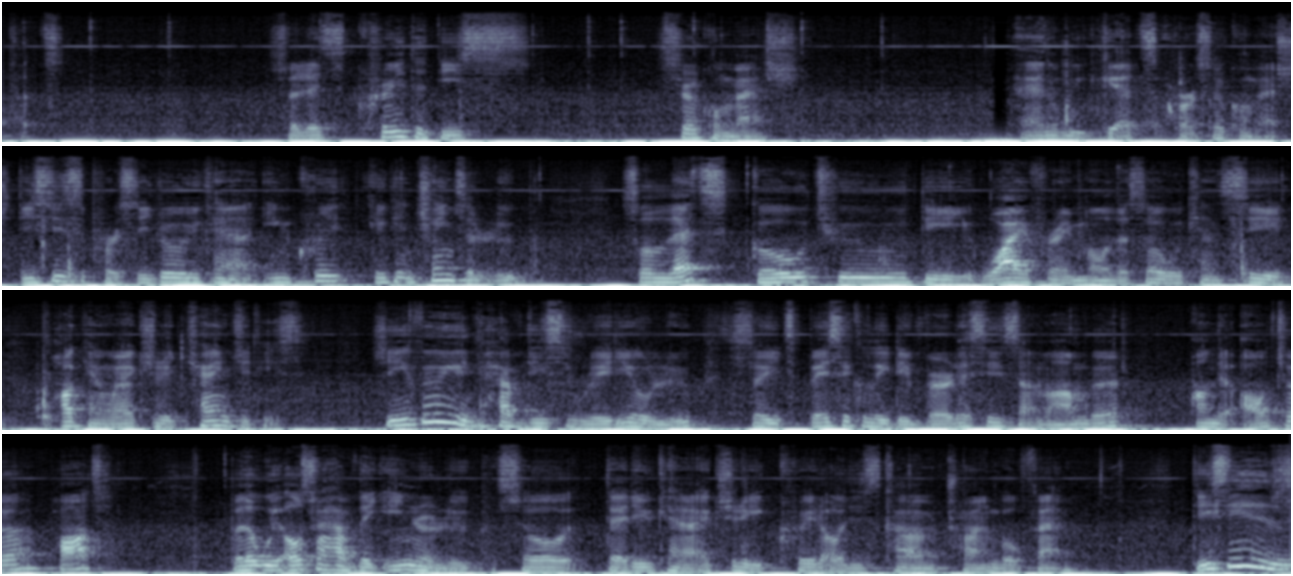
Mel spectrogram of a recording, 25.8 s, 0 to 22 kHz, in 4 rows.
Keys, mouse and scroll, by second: 0.2 click, 0.9-2.1 drag, 2.1-3.1 middle drag, 3.1 click, 3.9-5.7 drag, 5.7-10.1 middle drag, 10.1 click, 11.3-15.1 middle drag, 15.1-18.1 drag, 20.6-23.7 drag, 25.6 click.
